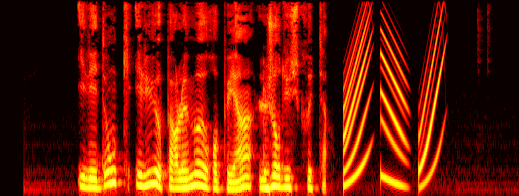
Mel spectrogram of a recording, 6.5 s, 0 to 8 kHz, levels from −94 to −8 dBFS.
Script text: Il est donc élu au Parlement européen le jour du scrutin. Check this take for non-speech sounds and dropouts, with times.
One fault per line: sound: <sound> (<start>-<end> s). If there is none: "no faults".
sound: chirp (4.3-5.6 s)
